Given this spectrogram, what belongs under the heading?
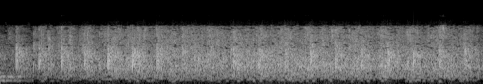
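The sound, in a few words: audience applause at a Buddhist dharma talk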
